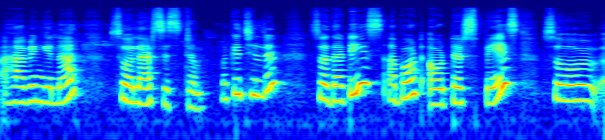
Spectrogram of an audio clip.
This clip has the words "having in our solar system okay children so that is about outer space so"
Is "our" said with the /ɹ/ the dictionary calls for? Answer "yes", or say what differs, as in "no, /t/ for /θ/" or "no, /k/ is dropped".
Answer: yes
